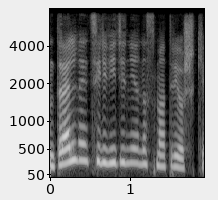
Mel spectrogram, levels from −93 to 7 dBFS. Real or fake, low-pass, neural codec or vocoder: fake; 7.2 kHz; codec, 16 kHz, 0.8 kbps, ZipCodec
